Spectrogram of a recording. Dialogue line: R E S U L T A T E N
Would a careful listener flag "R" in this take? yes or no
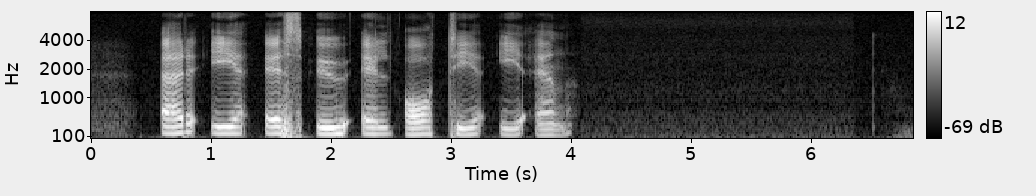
no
